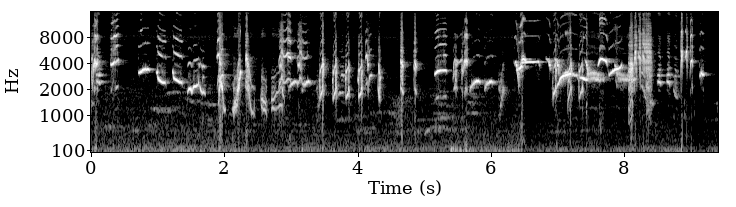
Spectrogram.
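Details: Kacer, the Oriental magpie-robin, provoked to fight, singing a fast continuous stream of short whistles, scratchy notes and slurred chirps, growing denser with loud rasping bursts toward the end.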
